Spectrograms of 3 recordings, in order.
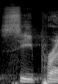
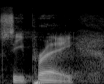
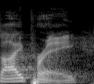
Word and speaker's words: cy pres: the technical pronunciation is C pre it comes from a longer French phrase uh developed in the Middle Ages and under that version it is pronounced C pre I have heard however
